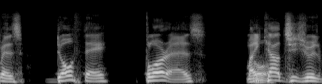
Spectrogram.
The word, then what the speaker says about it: Dulce: are, but I believe dulce means sweet. D-U-L-C-E is Yes. sweet, yes. Yes. Is that what you're saying, Dulce? That like that? Dulce. Dulce. No, sorry. Yeah, that's how you're supposed to pronounce it.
